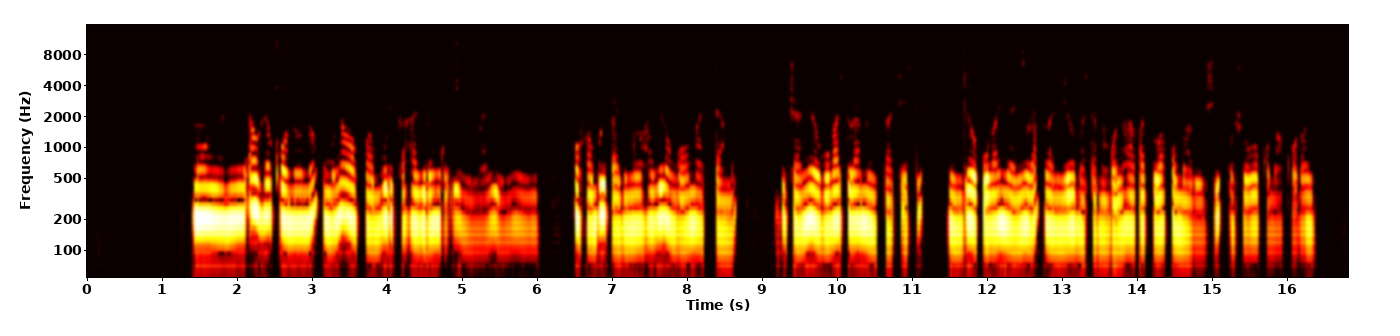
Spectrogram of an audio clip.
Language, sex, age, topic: Oshiwambo, female, 25-35, agriculture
